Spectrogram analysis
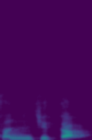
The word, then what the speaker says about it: Sanchita: It is pronounced as Sanchita.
